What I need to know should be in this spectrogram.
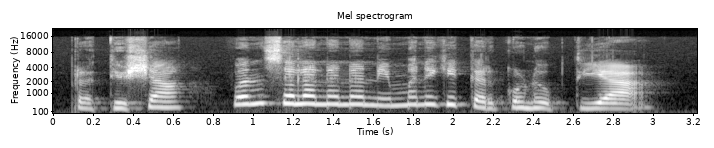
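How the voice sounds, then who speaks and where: Pushy impatient young guy woman doing him, storybook voice, kinda high. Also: lively intonation, a little fast, a little mellow. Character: impatient young man, eager brother.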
